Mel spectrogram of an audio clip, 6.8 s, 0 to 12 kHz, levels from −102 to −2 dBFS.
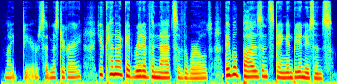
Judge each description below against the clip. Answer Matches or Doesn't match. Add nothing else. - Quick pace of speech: Matches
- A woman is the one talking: Matches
